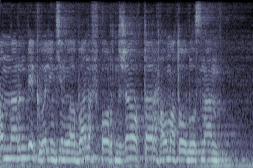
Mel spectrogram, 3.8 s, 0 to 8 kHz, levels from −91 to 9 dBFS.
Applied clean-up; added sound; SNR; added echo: none; Engine; 15 dB; reverberation time 2.5 s.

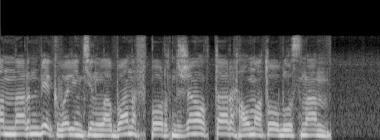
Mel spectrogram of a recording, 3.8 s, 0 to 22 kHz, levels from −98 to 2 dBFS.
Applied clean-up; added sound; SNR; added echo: none; none; none; none.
